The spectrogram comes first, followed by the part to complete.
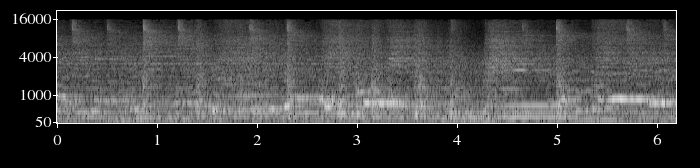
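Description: Live rock band playing: electric guitars, bass and a drum kit, with regular cymbal hits keeping a steady beat.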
